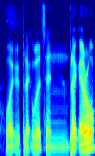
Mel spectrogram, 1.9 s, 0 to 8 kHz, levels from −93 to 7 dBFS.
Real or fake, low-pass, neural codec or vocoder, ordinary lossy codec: real; 7.2 kHz; none; none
